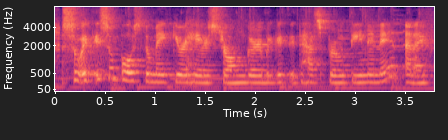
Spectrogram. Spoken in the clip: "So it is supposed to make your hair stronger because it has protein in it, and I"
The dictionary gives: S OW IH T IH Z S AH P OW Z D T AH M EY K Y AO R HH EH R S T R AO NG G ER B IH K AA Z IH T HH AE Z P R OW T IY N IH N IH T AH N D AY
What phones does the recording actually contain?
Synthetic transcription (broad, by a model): S OW IH T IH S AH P OW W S T AH M EY K Y AO R HH EH R S T R AO NG G ER B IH K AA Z IH T HH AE S P R OW T IY N IH N IH T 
